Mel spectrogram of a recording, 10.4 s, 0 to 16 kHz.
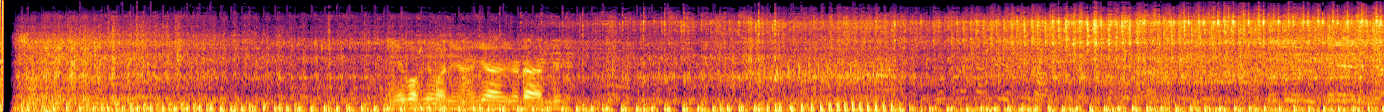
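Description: Royal Enfield Classic 350's single-cylinder engine running steadily, a close, even low thump of firing pulses.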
